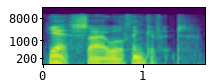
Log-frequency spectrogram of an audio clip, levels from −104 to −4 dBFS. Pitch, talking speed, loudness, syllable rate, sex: 100 Hz, 220 wpm, -17 LUFS, 4.4 syllables/s, male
